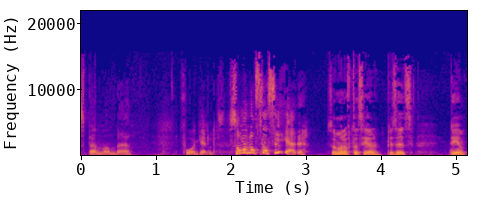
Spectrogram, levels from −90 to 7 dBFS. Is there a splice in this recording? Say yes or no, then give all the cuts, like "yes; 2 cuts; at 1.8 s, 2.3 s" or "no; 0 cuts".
no; 0 cuts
